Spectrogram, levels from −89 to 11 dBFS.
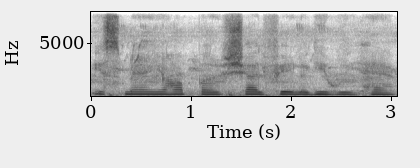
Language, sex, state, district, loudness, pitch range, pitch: Hindi, female, Himachal Pradesh, Shimla, -14 LUFS, 195-210 Hz, 205 Hz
